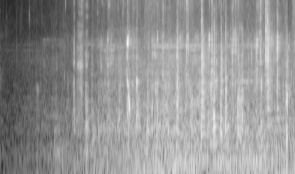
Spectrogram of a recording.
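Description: Close-miked chewing of a big mouthful of chicken burger: wet mouth clicks and crackles, rising from near silence over the first two seconds.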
